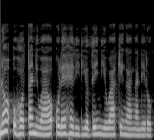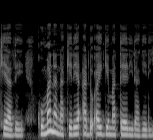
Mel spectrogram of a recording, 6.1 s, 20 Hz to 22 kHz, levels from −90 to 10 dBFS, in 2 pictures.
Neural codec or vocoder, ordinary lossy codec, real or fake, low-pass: none; none; real; 10.8 kHz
